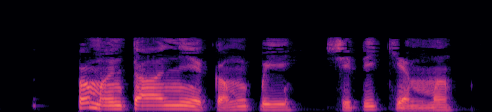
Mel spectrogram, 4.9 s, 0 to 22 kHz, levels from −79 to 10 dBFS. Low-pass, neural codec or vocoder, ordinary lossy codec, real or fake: 5.4 kHz; none; MP3, 24 kbps; real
